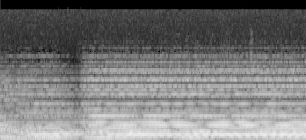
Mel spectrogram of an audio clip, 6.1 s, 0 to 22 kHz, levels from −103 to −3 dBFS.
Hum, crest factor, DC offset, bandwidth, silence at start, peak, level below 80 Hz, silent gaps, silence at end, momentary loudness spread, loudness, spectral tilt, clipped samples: none; 12 dB; under 0.1%; 5.6 kHz; 0 s; -2 dBFS; -32 dBFS; none; 0 s; 7 LU; -15 LUFS; -9.5 dB/octave; under 0.1%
